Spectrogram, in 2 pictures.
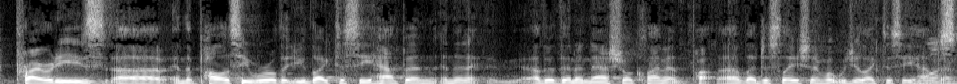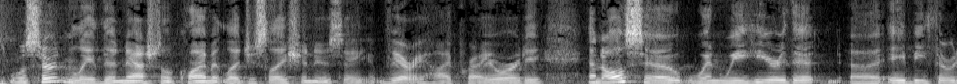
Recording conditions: live audience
